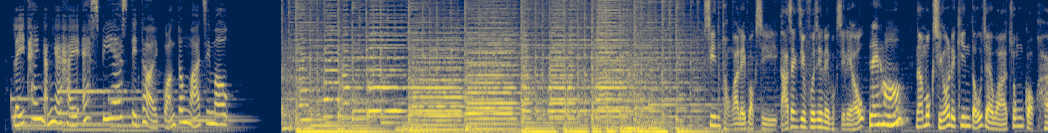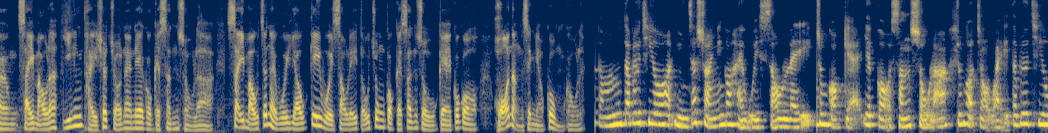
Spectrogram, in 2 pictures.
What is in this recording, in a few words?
cantonese; 【美國一招可繞過世貿關稅仲裁】國際秩序亮紅燈或迫澳洲加速歸邊; 隨著中美關稅戰升溫，中國早前向世界貿易組織追加起訴美國向北京進一步加徵關稅。; SBS Chinese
